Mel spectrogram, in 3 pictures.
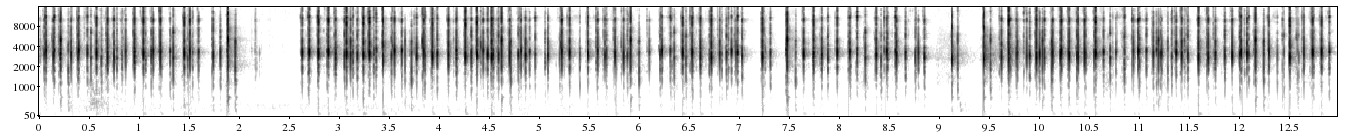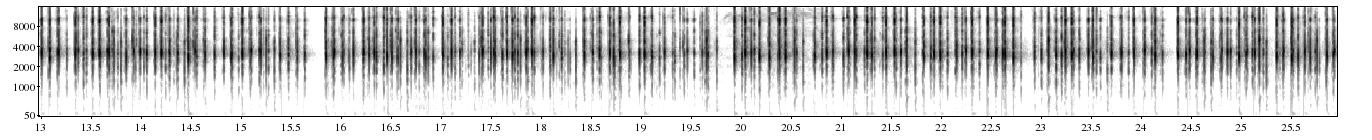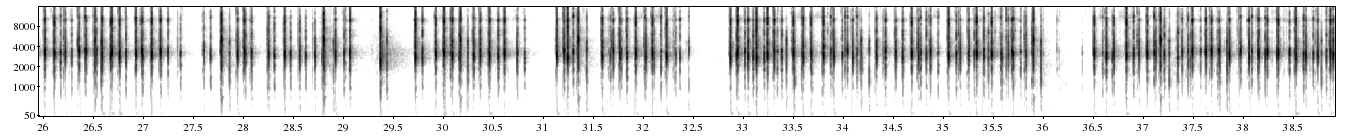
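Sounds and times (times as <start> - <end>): typing on mechanical keyboard: 0.0 - 38.9.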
